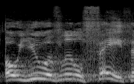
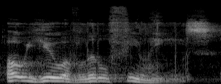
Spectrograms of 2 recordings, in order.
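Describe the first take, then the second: First: Louder correct quote. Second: Said in the usual way. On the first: Shown as a demonstration. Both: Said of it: "It's always".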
